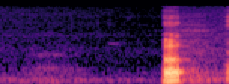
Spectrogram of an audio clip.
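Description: A single sharp, fairly loud sneeze bursts out after near silence, followed by a softer short breathy sound.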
